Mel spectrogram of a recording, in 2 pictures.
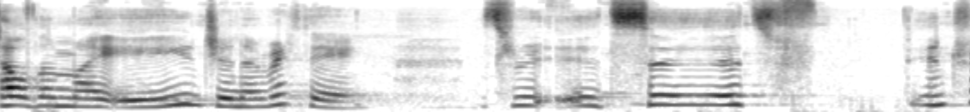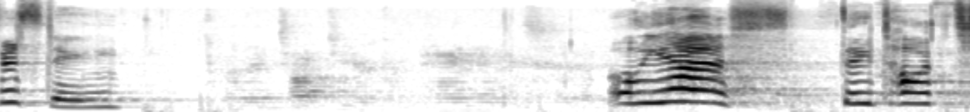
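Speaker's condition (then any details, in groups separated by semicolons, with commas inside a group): Cerebral palsy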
